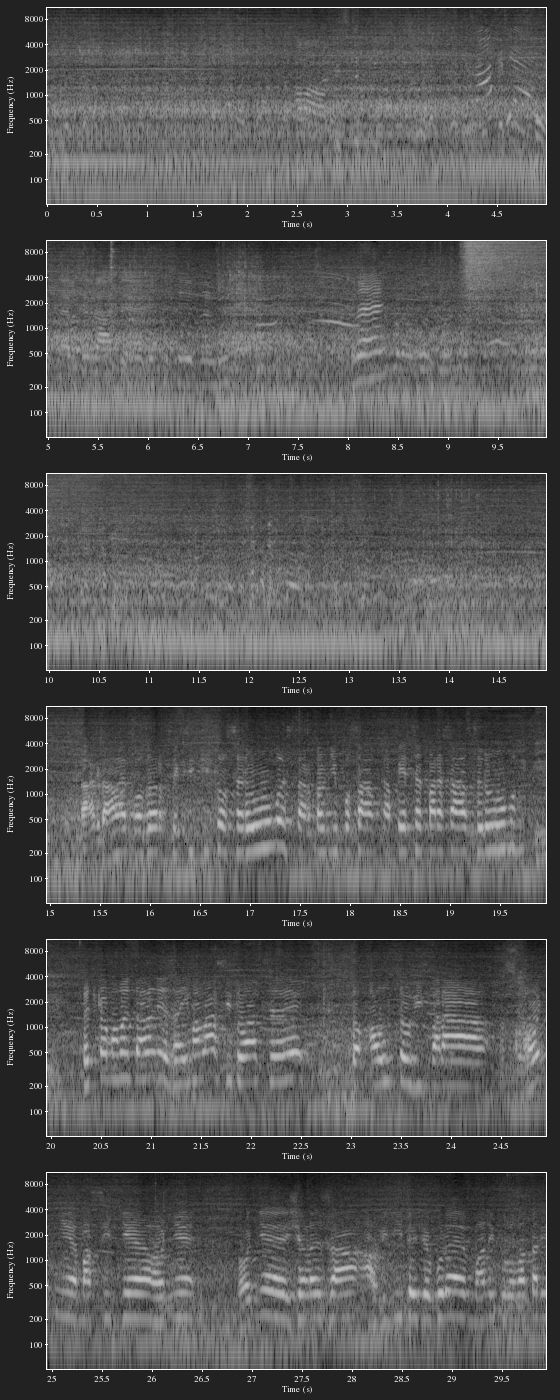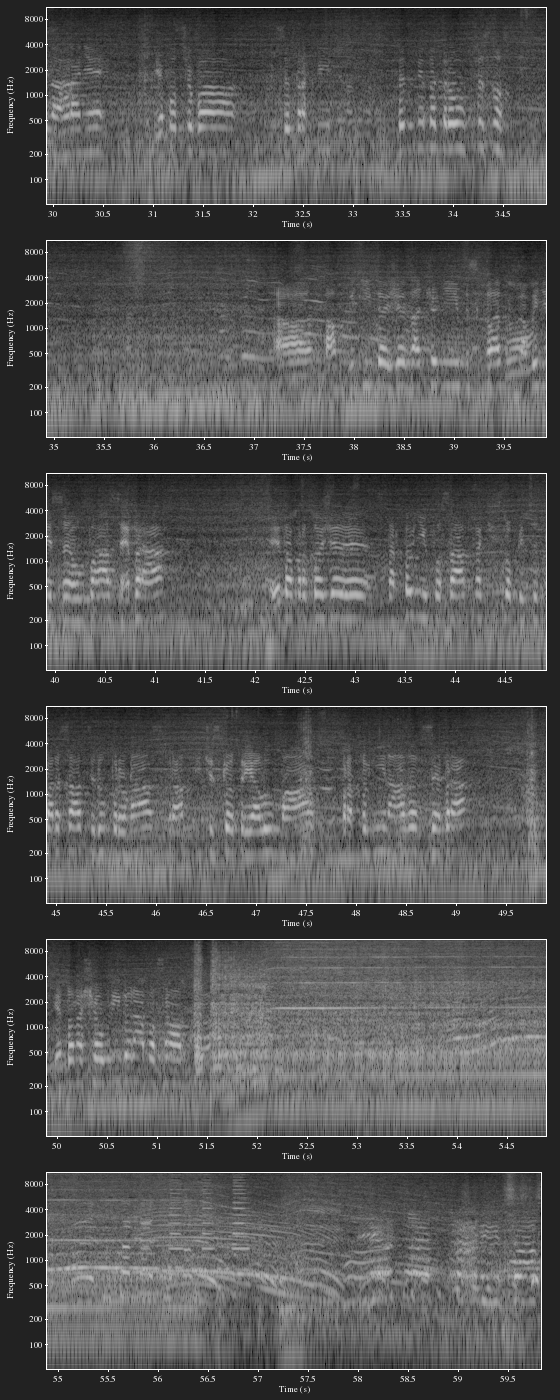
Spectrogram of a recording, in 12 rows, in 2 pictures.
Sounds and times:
Truck: 0.0 - 59.8.

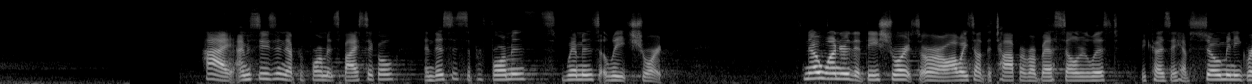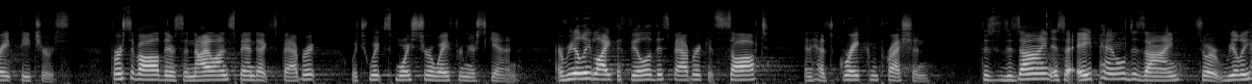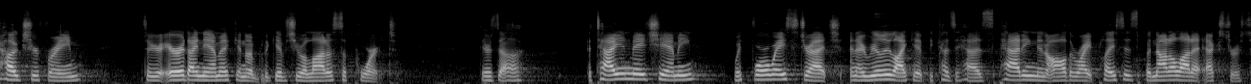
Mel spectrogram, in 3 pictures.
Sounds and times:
Speech: 2.0 - 6.6, 8.0 - 25.9, 26.5 - 29.0, 29.8 - 30.3, 30.9 - 37.5.

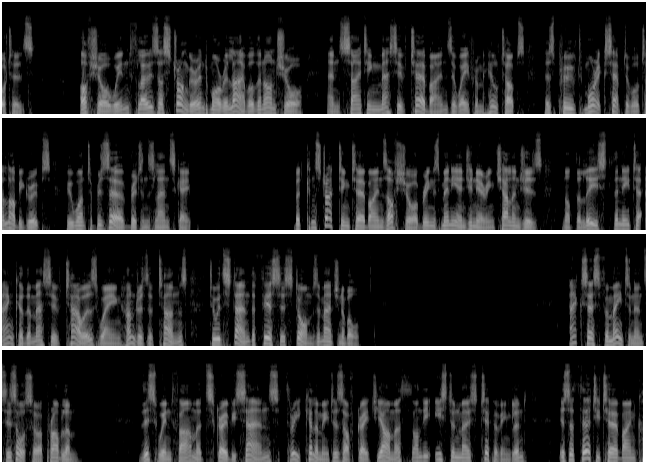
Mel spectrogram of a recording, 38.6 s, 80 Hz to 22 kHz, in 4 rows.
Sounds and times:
Speech: 0.0 - 0.5, 1.2 - 12.6, 14.0 - 24.8, 27.8 - 30.2, 31.0 - 38.6.

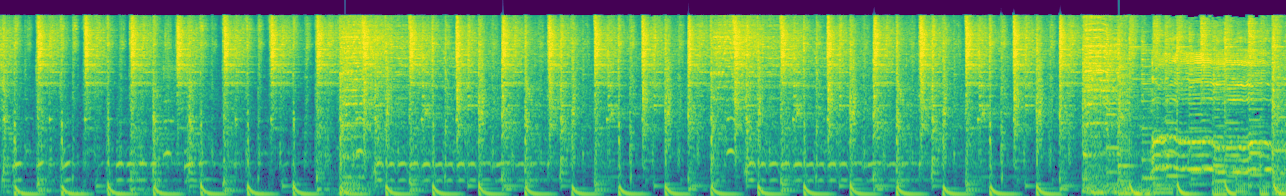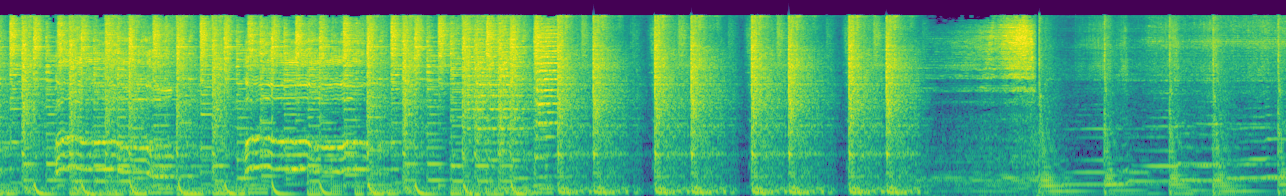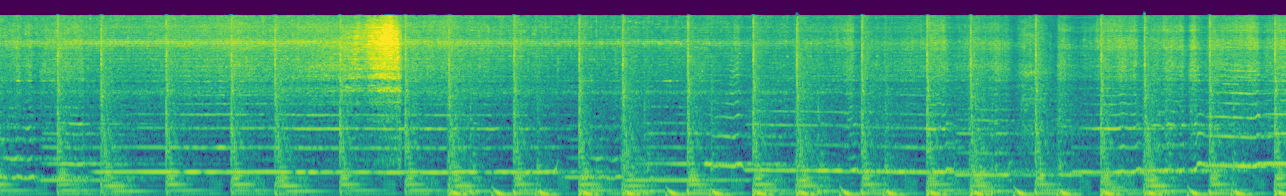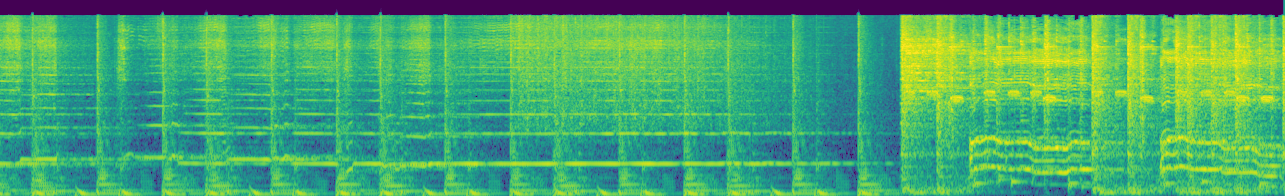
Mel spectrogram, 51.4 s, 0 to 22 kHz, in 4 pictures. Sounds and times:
Music: 0.0 - 51.4.

